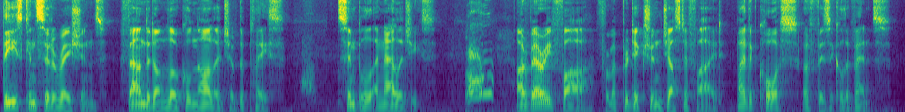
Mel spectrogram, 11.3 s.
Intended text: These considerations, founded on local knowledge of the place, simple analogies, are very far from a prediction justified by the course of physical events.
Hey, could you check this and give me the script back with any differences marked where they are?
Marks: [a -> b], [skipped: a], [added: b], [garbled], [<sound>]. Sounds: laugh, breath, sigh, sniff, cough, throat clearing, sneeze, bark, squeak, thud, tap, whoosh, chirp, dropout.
These considerations, founded on local knowledge of the place, [bark] simple analogies, [bark] are very far from a prediction justified by the course of physical events.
